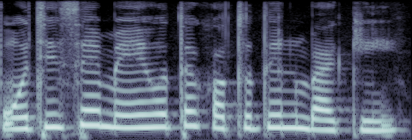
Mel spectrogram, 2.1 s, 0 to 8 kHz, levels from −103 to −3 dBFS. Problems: constant background noise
